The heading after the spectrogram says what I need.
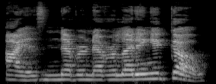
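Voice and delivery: loud fierce vow; loud determined giant's vow; determined cry. A narrator's reading. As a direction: swear it fiercely. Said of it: "the B F G cried".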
